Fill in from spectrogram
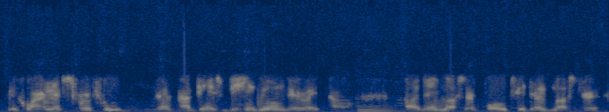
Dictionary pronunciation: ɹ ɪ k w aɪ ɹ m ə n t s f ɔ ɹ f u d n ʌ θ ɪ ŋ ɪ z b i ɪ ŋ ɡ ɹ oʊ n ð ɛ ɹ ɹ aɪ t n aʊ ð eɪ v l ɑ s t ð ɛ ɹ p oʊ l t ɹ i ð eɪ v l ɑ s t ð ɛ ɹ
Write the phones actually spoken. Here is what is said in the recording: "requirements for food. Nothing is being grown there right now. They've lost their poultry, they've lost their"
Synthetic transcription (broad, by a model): ɹ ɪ k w aɪ ɹ m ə n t s f ɔ ɹ f u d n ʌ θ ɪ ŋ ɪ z b i ɪ ŋ ɡ ɹ oʊ n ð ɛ ɹ ɹ aɪ t n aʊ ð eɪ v l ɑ s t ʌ ɹ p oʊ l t i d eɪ b l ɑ s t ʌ ɹ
